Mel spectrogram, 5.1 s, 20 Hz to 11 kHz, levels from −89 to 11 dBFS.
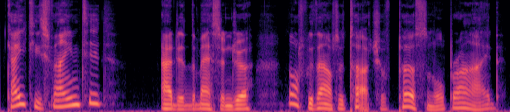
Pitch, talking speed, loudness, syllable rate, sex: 150 Hz, 140 wpm, -20 LUFS, 5.2 syllables/s, male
